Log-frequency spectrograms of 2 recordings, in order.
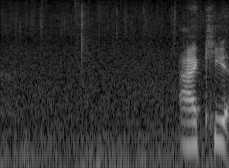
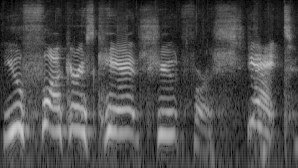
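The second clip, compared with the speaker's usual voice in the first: higher, slow taunting yell; 7 semitones higher, 5 dB louder, slower than usual. Acted. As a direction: bellow a mocking taunt. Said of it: "just yell".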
